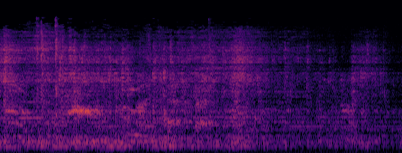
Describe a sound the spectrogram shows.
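A fiery blast roars through a television speaker.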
